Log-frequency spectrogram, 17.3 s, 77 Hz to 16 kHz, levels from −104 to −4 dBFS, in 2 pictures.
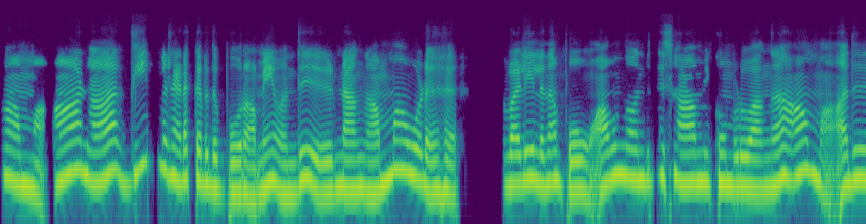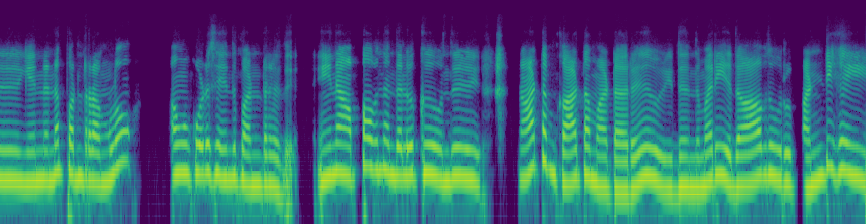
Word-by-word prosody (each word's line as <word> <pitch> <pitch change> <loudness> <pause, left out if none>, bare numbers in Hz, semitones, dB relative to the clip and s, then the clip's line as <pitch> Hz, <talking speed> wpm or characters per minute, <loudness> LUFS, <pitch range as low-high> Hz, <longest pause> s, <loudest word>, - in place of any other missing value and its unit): ஆமா. 195 -5 0 0.3
ஆனா, 255 -6 +1 0.3
வீட்ல 315 +3 -4
நடக்கிறது 210 -3 0
பூராமே 165 +2 0
வந்து, 165 +7 0 0.4
நாங்க 175 0 +1
அம்மாவோட 240 -1 +1 0.8
வழில 205 0 +1
தான் 210 -2 -1
போவோம். 170 0 0
அவுங்க 240 +4 +1
வந்துட்டு 220 +1 -2
சாமி 205 -1 +1
கும்புடுவாங்க 190 -2 +1 0.3
ஆமா. 255 -5 0 0.2
அது 210 +4 +1 0.4
என்னென்னா 220 +3 +1
பண்றாங்களோ 230 +2 +1 0.5
அவுங்க 255 +1 +1
கூட 255 0 +2
சேந்து 230 -2 +1
பண்றது. 195 -3 -1 0.3
ஏன்னா, 250 +3 +2
அப்பா 245 +7 -2
வந்து 270 0 -1
அந்த 240 -1 +2
அளவுக்கு 245 +1 +1
வந்து, 225 +2 +1 0.6
நாட்டம் 280 +2 0
காட்ட 220 +4 +2
மாட்டாரு. 180 +1 0 0.3
இது 180 +2 -1
இந்த 185 0 0
மாரி 225 +4 +1
ஏதாவது 210 +5 +1
ஒரு 210 -1 0
பண்டிகை 255 +6 0
215 Hz, 130 wpm, -23 LUFS, 195-245 Hz, 0.8 s, கூட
